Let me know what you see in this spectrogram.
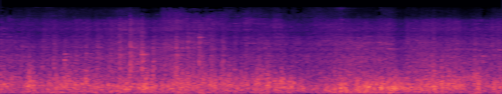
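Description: Double-stack intermodal well cars rolling past, steel wheels clattering over the rail joints in a steady stream of clicks, with wind buffeting the microphone.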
